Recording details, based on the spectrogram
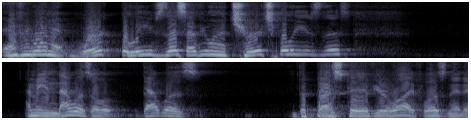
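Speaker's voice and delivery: pointed sarcastic tone. Talking to an audience about being lied about, asking a sarcastic question. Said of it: "please note the sarcasm in my voice here".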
